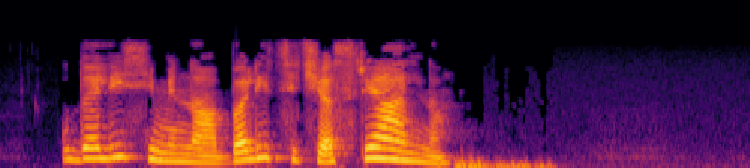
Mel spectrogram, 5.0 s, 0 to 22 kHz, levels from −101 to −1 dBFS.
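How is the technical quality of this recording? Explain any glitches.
There is one glitch in this speech recording. From 2.91 to 2.94 s there is damaged data in the compressed stream. The decoder misreads the corrupted frames there and loses sync until it finds a valid frame header. The result is a short chirp, squawk, click or brief hole in the sound.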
